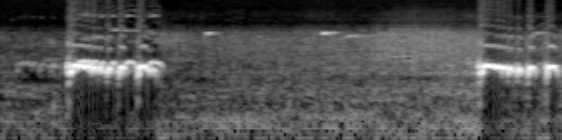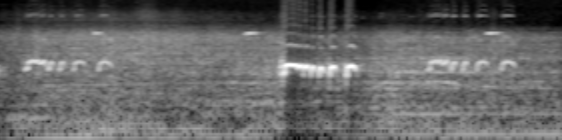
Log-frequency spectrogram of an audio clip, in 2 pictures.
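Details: Local zebra dove, big-voiced and in full song, calling its flock. Three loud fast coo phrases roughly every three seconds, each followed by a quieter looping coo reply from another dove.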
